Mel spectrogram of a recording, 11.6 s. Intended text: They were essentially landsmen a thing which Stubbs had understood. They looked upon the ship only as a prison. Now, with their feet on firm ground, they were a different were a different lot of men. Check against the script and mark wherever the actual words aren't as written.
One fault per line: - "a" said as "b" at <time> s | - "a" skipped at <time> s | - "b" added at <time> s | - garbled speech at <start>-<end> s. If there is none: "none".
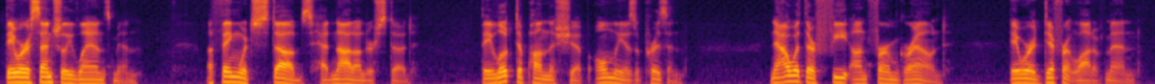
- "not" added at 3.3 s
- "were a different" skipped at 10.8 s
